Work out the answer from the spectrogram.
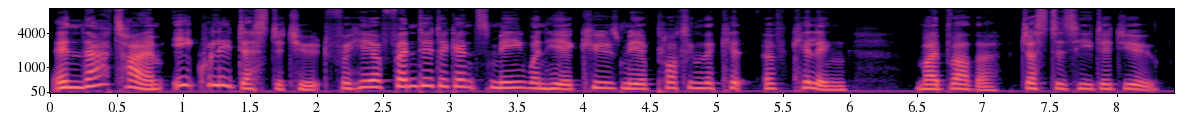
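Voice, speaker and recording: A woman's voice: mid-range voice, lively intonation, normal speed, darkish tone, no room sound, clean studio sound, voice pushed up, lightly acted. A woman voicing a theatrical, pompous king of England who speaks in grand, exclamatory, archaic courtly phrases in an audiobook. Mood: grandly effusive.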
